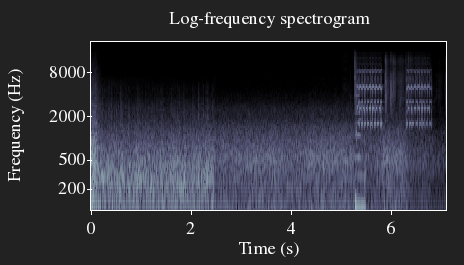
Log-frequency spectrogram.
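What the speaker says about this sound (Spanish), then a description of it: "recién caímos y nos llamaron por teléfono" Game noise with a low rumble in GTA San Andreas gives way to an electronic phone ring that sounds in two short bursts near the end.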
